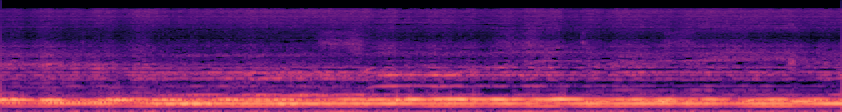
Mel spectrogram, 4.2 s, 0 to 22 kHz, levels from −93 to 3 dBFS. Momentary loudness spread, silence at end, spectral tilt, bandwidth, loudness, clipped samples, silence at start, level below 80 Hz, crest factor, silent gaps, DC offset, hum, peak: 2 LU; 0 s; -5.5 dB/octave; 16 kHz; -20 LUFS; under 0.1%; 0 s; -52 dBFS; 10 dB; none; 0.2%; none; -10 dBFS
